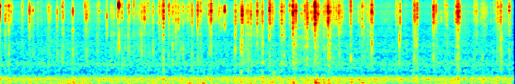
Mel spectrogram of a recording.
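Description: Fingertips and short nails tap and type rapidly on the keys of a thin, hollow, black plastic compact wireless keyboard lying on a soft blanket. The result is a quick, uneven patter of light, bright clicks over a steady low rumble.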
